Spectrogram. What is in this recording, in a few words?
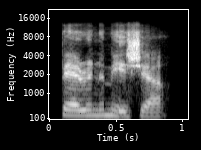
"paronomasia", Indian; Dictionary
